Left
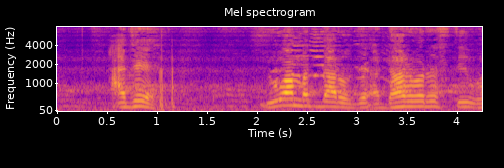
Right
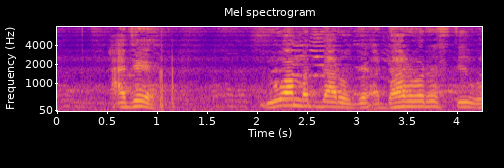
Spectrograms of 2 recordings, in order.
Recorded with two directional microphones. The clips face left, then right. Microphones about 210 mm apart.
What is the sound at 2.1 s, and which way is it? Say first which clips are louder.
A man's voice: even; 15° right (ahead or behind).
